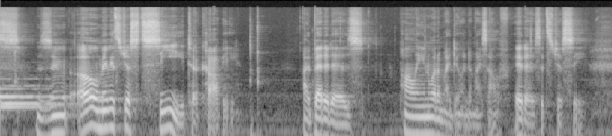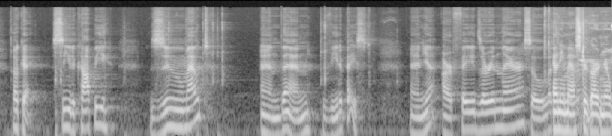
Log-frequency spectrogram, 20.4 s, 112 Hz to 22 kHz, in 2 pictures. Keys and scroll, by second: 1.5 typing, 4.1 c, 12.2-13.8 typing, 15.2-16.0 typing.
